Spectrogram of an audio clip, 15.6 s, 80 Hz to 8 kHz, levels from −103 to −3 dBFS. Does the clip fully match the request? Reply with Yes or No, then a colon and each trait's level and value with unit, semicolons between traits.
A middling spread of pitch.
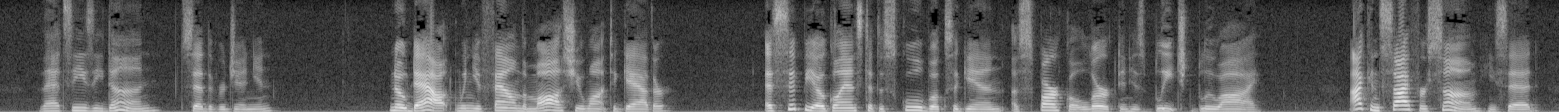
Yes: average, 4.0 semitones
